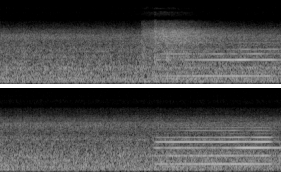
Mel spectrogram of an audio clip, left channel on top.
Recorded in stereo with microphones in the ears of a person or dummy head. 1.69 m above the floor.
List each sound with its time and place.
1.5 s a trumpet: 65° right (ahead or behind), 1.9 m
